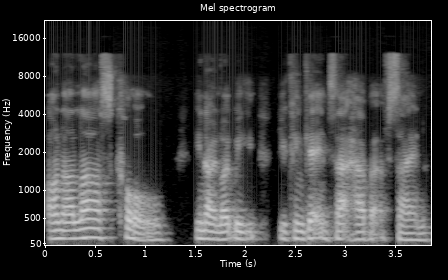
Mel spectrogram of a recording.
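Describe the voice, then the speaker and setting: A man speaks as a podcast guest and reflects in a loose, wandering way. His voice is gravelly and dark in tone. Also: mid-range voice, steady tone, fairly quick. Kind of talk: conversational interview.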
